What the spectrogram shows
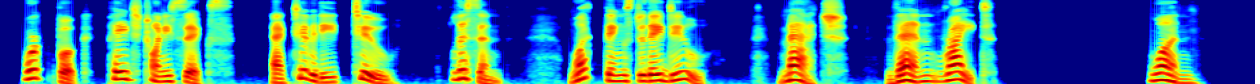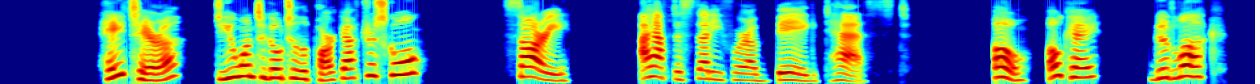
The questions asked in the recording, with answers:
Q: What things do they do?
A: Tara studies for a test.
